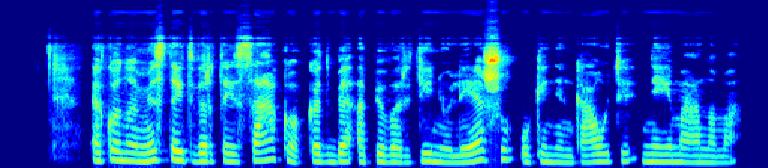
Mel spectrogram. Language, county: Lithuanian, Klaipėda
